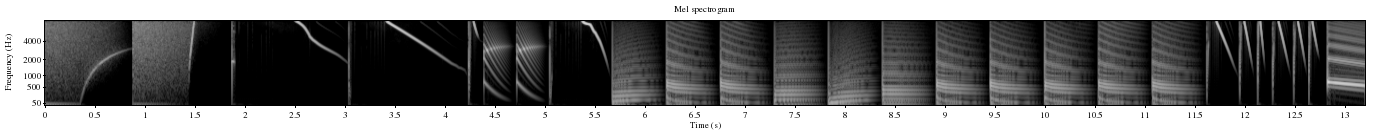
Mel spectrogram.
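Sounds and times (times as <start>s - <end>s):
Klone Dual Percussion Synthesiser: 4.2s - 13.1s.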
